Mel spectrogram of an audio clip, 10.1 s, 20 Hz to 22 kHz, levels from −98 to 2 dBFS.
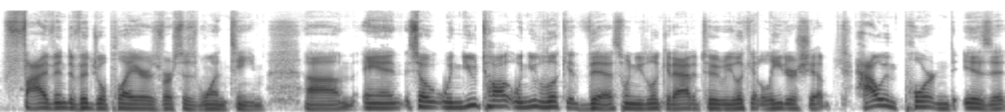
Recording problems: none

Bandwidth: 15 kHz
